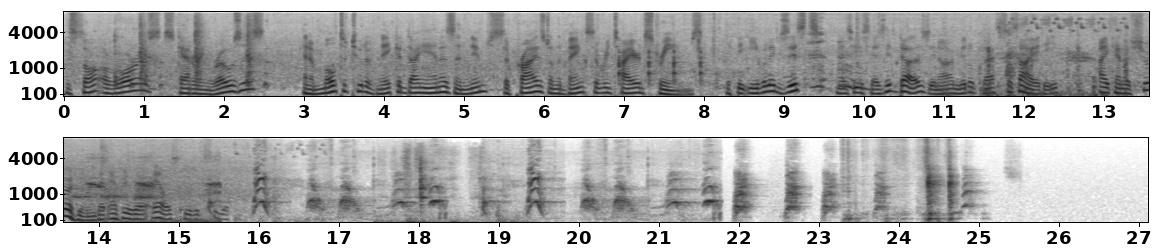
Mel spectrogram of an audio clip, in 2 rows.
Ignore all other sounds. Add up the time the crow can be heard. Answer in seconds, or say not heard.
5 s.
